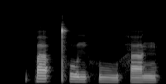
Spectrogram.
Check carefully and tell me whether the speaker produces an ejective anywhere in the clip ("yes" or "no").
no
